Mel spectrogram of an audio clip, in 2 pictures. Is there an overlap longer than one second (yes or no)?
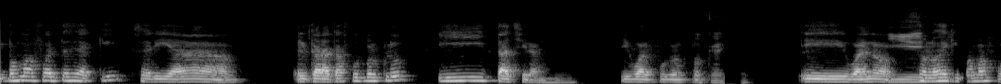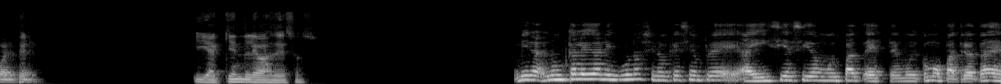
no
